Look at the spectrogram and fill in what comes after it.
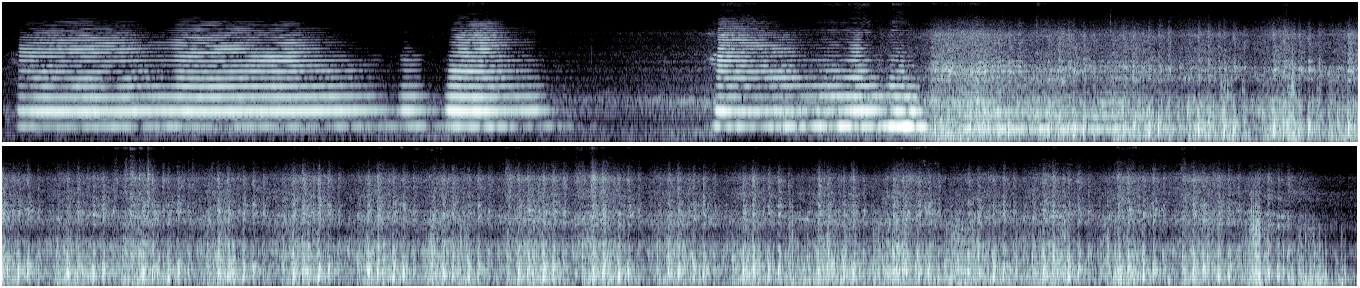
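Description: Electric locomotive horn of an Indian Railways train sounding a long blast, a short one, then another blast, followed by the train passing close at speed, its coach wheels clattering steadily over the rail joints.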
